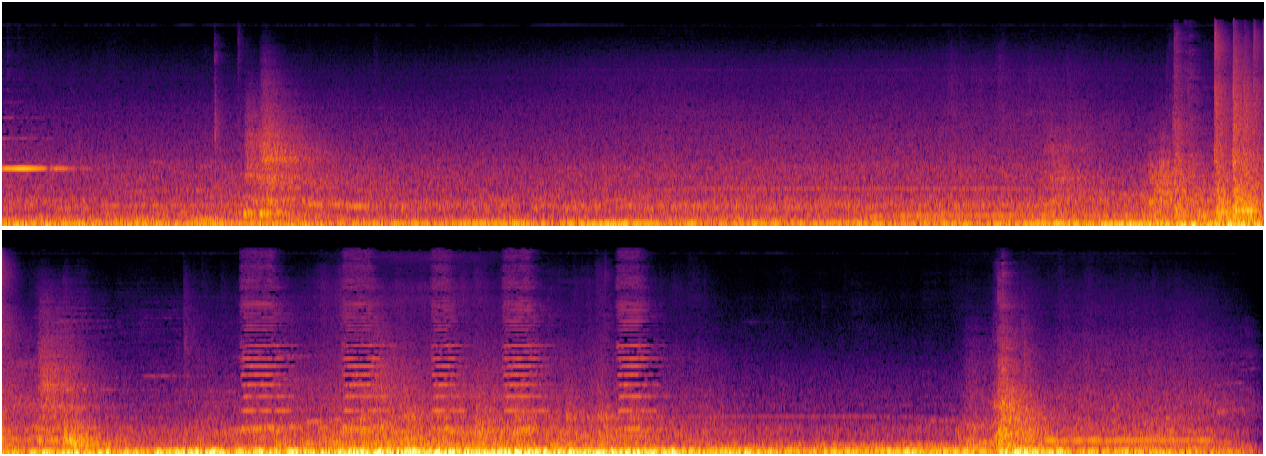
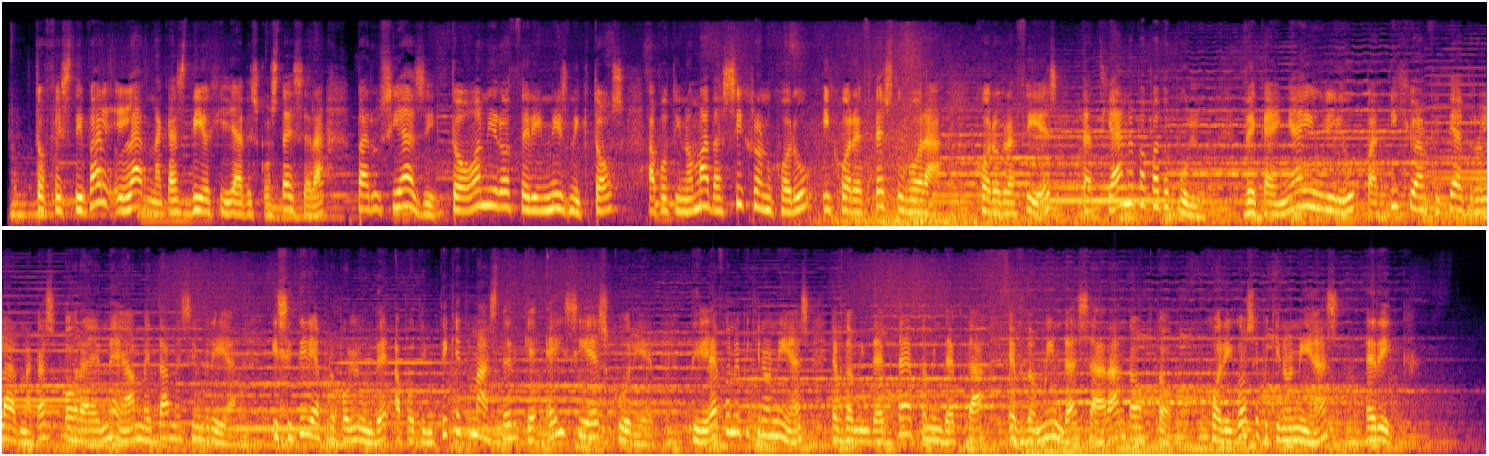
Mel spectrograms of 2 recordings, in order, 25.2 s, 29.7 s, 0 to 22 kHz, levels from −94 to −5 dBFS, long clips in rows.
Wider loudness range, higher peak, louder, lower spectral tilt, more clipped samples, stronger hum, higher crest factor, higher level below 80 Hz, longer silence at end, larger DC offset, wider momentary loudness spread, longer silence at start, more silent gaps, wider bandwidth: first, 10 LU vs 3 LU; about the same, 0 dBFS vs 0 dBFS; second, -29 LUFS vs -14 LUFS; about the same, -6.5 dB/octave vs -5.5 dB/octave; neither; neither; about the same, 18 dB vs 14 dB; first, -24 dBFS vs -30 dBFS; second, 0.1 s vs 0.35 s; neither; first, 12 LU vs 5 LU; about the same, 0 s vs 0.1 s; neither; second, 10 kHz vs 16.5 kHz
